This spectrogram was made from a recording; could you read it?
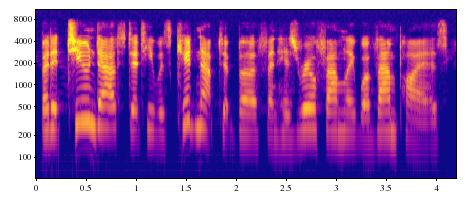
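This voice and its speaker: A woman's voice: medium pitch, normal speed, smooth, dry recording, lo-fi sound. A woman reading aloud in a casual comic style, with sardonic, sweary asides and a theatrical touch. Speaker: co-host reading fan fiction aloud.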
